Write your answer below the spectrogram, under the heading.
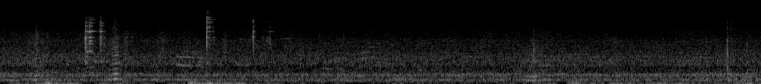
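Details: Honey bees in a garden hive, heard during an inspection of its levels and frames: a dense, steady colony hum with low droning bands, broken by sharp taps and clicks from handling early in the clip.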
